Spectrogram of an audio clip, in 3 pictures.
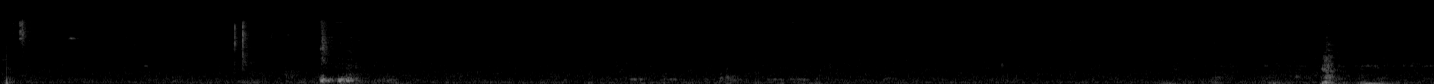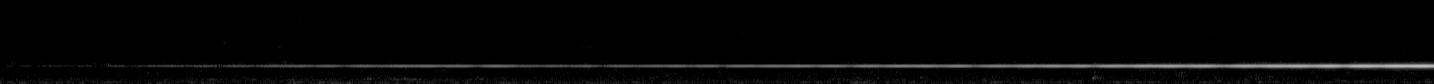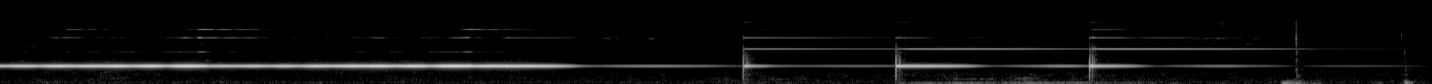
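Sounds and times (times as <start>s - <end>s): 
singing bowl: 14.8s - 42.9s.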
